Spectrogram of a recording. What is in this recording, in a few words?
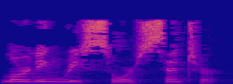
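"Learning Resource Center", English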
